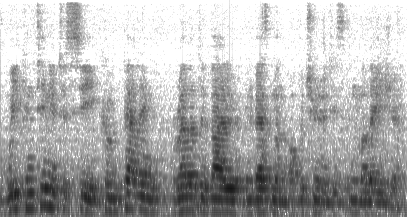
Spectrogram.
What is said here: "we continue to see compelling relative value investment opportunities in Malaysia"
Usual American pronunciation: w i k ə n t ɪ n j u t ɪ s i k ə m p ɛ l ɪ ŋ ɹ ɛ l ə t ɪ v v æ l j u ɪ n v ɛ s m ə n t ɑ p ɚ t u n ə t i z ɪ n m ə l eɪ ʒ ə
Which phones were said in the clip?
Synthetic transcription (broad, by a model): w i k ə n t ɪ n j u t ɪ s i k ə m p ɛ l ɪ ŋ ɹ ɛ l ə t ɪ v v æ l j u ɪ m v ɛ s m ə n t ɑ p ɚ t u n ə t i z ɪ n m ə l eɪ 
